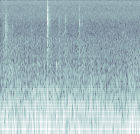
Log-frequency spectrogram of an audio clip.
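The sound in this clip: A pen used for everyday writing clicks faintly a few times, sharp, light snaps at irregular spacing over a soft background hiss.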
